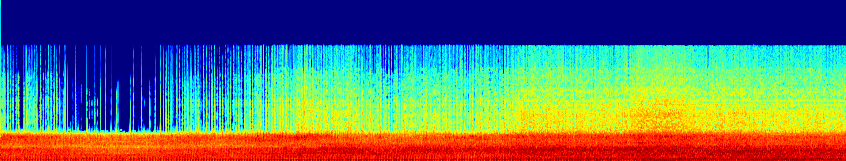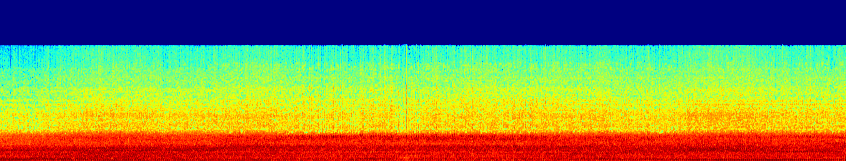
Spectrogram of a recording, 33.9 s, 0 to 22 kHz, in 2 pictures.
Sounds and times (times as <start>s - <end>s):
Light engine (high frequency): 0.0s - 33.8s.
